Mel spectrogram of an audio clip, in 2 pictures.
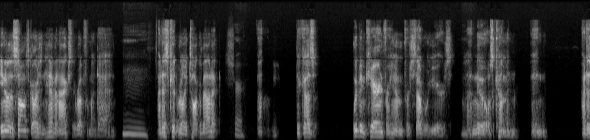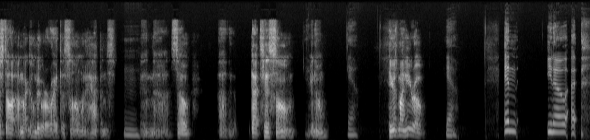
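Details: Spasmodic dysphonia in an adult male singer whose voice goes gravelly sometimes, more when talking than singing; he works with a voice therapist before concerts and has a history of cancer diagnosis and treatment.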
